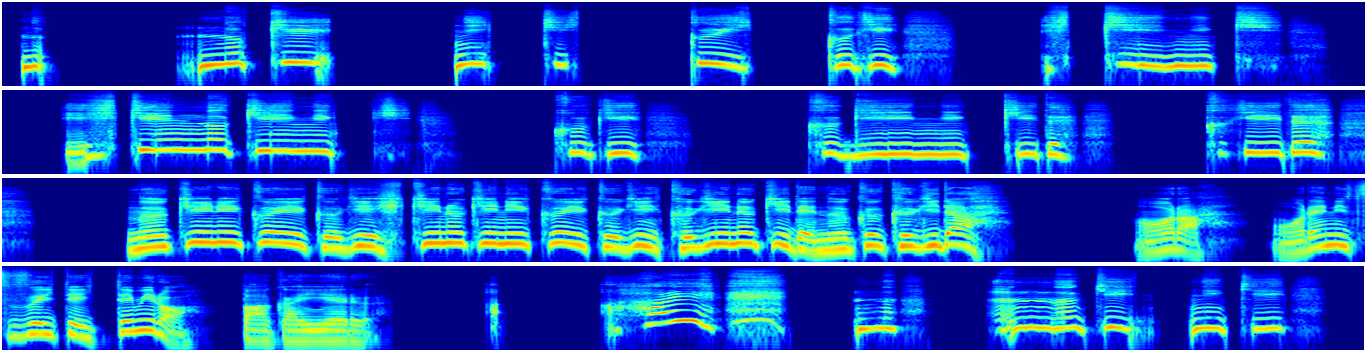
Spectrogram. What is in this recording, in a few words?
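voice Japanese idle; YaleAndOliver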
